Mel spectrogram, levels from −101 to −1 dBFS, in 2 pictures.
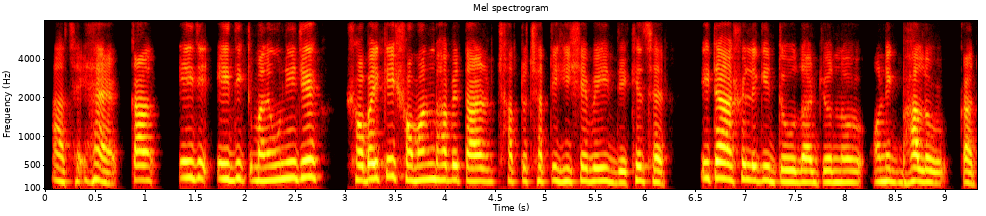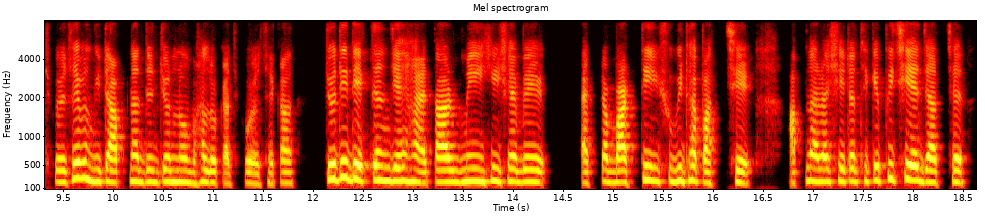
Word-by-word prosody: আচ্ছা। 215 -1 -6 0.2
হ্যাঁ, 210 -7 0 0.2
ক্যরণ 245 0 +2 0.3
এই 285 - +3
যে 275 - 0 0.2
এইদিক 265 0 +1
মানে 230 0 +1
উনি 275 +1 +2
যে 295 - +7 0.4
সবাইকেই 265 +4 +3
সমানভাবে 250 +1 +1
তার 225 0 +4 0.2
ছাত্রছাত্রী 225 +1 -7
হিসেবেই 225 +1 -1 0.2
দেখেছেন, 210 0 -1 0.4
এটা 275 +1 +4
আসলে 255 0 -1
কিন্তু 215 -3 -2
ওনার 205 0 +1
জন্য 205 0 -1 0.4
অনেক 215 0 -1
ভালো 220 -2 +3 0.3
কাজ 195 -3 -1
হয়েছে 205 +4 -2
এবং 275 -1 +3
এটা 210 0 +3
আপনাদের 210 +1 -2
জন্যও 210 -1 +1
ভালো 205 -2 +1
কাজ - - -4
হয়েছে। 180 -1 -3
কারণ 190 -1 -3 0.3
যদি 265 +3 +6
দেখতেন 245 0 +5
যে 225 - +4
হ্যাঁ, 205 -3 +2
তার 210 0 +7 0.2
মেয়ে 220 -1 +2
হিসেবে 215 -1 0 0.6
একটা 215 - -4
বাড়তি 205 +4 +3 0.2
সুবিধা 230 +1 +1
পাচ্ছে 195 +1 0 0.5
আপনারা 215 +2 0
সেটা 225 -1 -1
থেকে 225 +2 -1
পিছিয়ে 260 -1 +5
যাচ্ছেন, 205 0 +2
220 Hz, 155 wpm, -23 LUFS, 205-245 Hz, 0.6 s, যে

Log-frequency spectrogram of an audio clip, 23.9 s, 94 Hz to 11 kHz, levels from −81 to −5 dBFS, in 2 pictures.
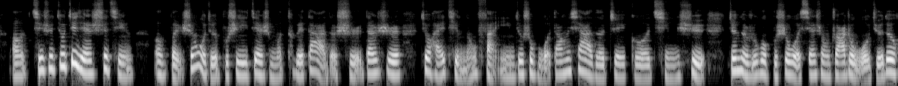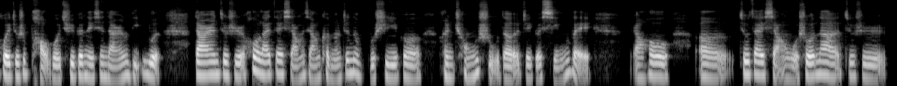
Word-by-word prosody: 呃， 165 0 0
其 225 - +2
实 250 +2 +3
就 280 +4 +4
这 320 +3 +7
件 200 -5 +7
事 225 +6 +2
情， 185 -7 -3 0.3
呃， 180 - -1
本 - - +1
身 255 +2 +1
我 - - +4
觉 155 - 0
得 155 - +1
不 170 - -6
是 175 +2 -2
一 170 0 +2
件 180 +1 +2
什 165 -2 -8
么 155 - -6
特 200 - -18
别 170 0 +3
大 210 0 -1
的 - - -3
事， 165 - -3
但 195 0 +4
是 180 -3 +2 0.2
就 220 -3 +3
还 170 -2 -1
挺 80 - -3
能 - - -5
反 - - -3
映， 160 0 -6
就 185 - +2
是 195 +1 +1
我 180 - -2
当 190 +2 -2
下 215 -5 0
的 155 -2 -1
这 160 0 -2
个 150 -3 -2
情 150 +1 -7
绪， 165 0 +1 0.3
真 220 0 +4
的， 205 -5 +4
如 170 +1 -1
果 185 - +4
不 175 -2 -5
是 - - -1
我 175 - +4
先 180 -1 -1
生 180 -2 -3
抓 175 0 +2
着 180 -1 +4
我， - - +2
我 135 - -1
绝 155 +1 +1
对 205 -1 +7
会 175 -4 +7
就 165 0 0
是 190 - -4
跑 185 - -1
过 150 -1 0
去 165 - -2
跟 170 +1 +4
那 155 -2 0
些 165 +2 -5
男 145 -4 -3
人 165 +4 -3
理 - - -4
论。 175 -4 +3 0.4
当 175 -1 +6
然 180 +1 +1
就 185 -1 0
是 170 -1 0
后 230 -4 +4
来 180 -1 +3
再 185 0 0
想 160 -4 -4
想， 155 -3 -5
可 160 - -3
能 140 +2 -7
真 195 +3 -2
的 195 -3 -3
不 145 - -5
是 150 +3 -5
一 150 0 -1
个 150 -3 -1 0.2
很 160 -3 -3
成 160 +5 -5
熟 - - -5
的 145 -2 +2
这 150 - -4
个 150 - -2
行 145 +4 -4
为。 485 - +1 0.5
然 155 -1 -5
后， 165 -2 +2 0.4
呃， 155 -2 -1
就 185 - +2
在 180 -2 +4
想， 160 -3 -4
我 - - -1
说 165 -1 +4
那 175 -2 0
就 170 0 -8
是 155 -3 -5
170 Hz, 270 characters per minute, -23 LUFS, 155-190 Hz, 0.5 s, 这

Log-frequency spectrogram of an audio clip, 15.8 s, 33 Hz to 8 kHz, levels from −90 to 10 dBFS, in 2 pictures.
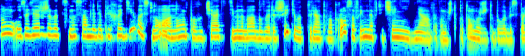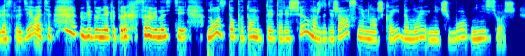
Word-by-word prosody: Ну, 290 -3 +1
задерживаться 255 0 0
на 230 - +1
самом 230 0 +1
деле 225 0 -1
приходилось. 240 - -1
Но 210 +1 +2
оно, 210 +3 +1
получается, 215 0 -2
вот - - -6
именно 200 0 +2
надо 195 0 -1
было 185 - -3
решить 200 - +1
вот 180 -3 -2
ряд 185 0 -2
вопросов 210 - -1
именно 215 0 +2
в - - -17
течение 205 -1 +1
дня, 170 -1 -1
потому 165 -4 -7
что 155 - -8
потом 185 +2 -3
уже 165 -3 -2
это 160 - -14
было 160 0 -5
бесполезно 175 +2 -3
делать 230 +3 +2 0.5
ввиду 230 -3 +4
некоторых 215 0 +5
особенностей. 220 -4 +4 0.3
Но 255 +11 +4
зато 225 -6 -1
потом 215 0 -2
ты 200 0 -2
это 185 -1 -5
решил, 195 - +1
может, 205 -9 +2
задержался 210 - -2
немножко 175 -3 -2
и 215 +7 -3
домой 190 +2 -2
ничего 170 +5 -4
не 180 0 0
несёшь. 195 +1 -5
210 Hz, 175 wpm, -22 LUFS, 185-230 Hz, 0.5 s, некоторых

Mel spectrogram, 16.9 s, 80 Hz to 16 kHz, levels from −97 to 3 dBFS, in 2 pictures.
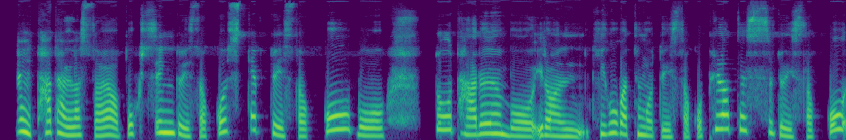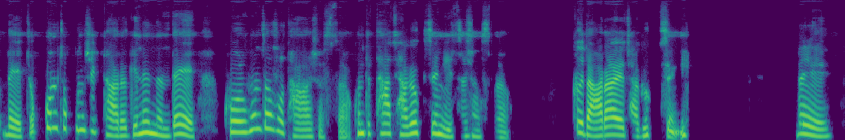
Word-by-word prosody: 네. 295 -3 +5
다 285 - -1
달랐어요. 215 -5 +1
복싱도 270 +1 +2
있었고 185 +8 -2
스텝도 335 -4 -5
있었고 200 - 0
뭐 195 -2 0 0.5
또 350 -1 +1
다른 245 -1 +2
뭐 185 -2 0
이런 185 -3 0 0.2
기구 260 +2 0
같은 230 -2 0
것도 190 -3 -4
있었고 165 - -6
필라테스도 340 - 0
있었고 175 0 -1
네. 205 -5 +2
쪼끔쪼끔씩 350 - -3
다르긴 200 +3 +1
했는데 230 -6 +3 0.3
그걸 285 -1 +4
혼자서 360 -2 +1
다 180 -7 -3
하셨어요. 175 -2 -8
근데 260 -1 +1
다 255 0 +2
자격증이 245 -1 +1
있으셨어요 175 -4 -8 0.6
그 275 - 0
나라의 210 +3 +6
자격증이. 200 - -3 1.1
네. 200 -7 +2
225 Hz, 300 characters per minute, -20 LUFS, 190-280 Hz, 1.1 s, 나라의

